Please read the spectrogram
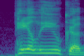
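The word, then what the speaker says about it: Pagliuca: they didn't put jeff pagliuco up there paley yuka the g is silent ugh they're going to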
